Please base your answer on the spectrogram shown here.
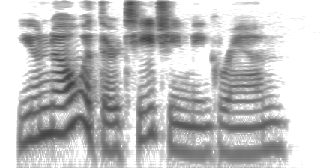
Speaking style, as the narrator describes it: he replied wearily

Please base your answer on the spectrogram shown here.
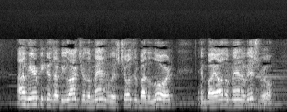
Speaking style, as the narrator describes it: Hushai replied

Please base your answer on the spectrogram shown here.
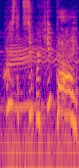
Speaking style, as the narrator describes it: I squealed

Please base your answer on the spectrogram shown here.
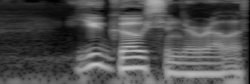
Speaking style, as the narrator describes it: said she

